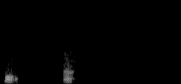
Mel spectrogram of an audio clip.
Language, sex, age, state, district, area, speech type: Dogri, male, 18-30, Jammu and Kashmir, Kathua, rural, conversation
